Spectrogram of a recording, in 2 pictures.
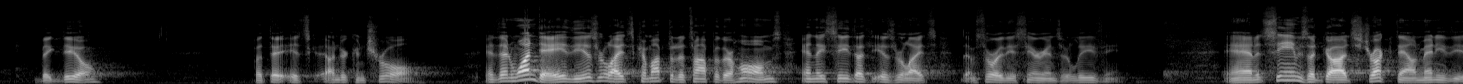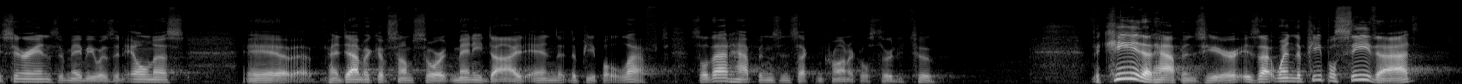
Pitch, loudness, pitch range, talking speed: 110 Hz, -23 LUFS, 95-135 Hz, 160 wpm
